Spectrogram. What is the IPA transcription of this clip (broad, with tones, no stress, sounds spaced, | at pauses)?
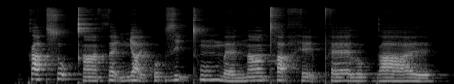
k ä˦ ʔ sʰ o̰˦˨ kʰ ã˨ θ ɛ̰˦˨ ɲ a̰˦˨ ɪ̯ ʔ ʊ˦ ʔ z ḭ˦˨ tʰ ũ˦ m ɛ˨ n ã˦ tʰ ä̰˦˨ h ḛ˦˨ pʰ ɛ˦ l ʊ˦ ʔ ɡ a˦ ɪ̯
